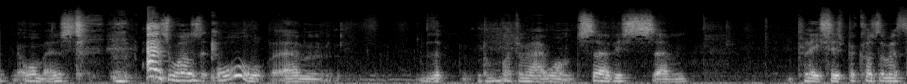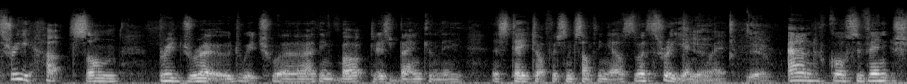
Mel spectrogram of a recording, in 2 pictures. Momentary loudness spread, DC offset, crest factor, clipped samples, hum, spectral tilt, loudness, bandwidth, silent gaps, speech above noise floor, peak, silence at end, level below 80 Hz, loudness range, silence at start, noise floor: 12 LU; under 0.1%; 20 dB; under 0.1%; none; -4.5 dB/octave; -21 LUFS; 16 kHz; none; 20 dB; 0 dBFS; 0 s; -40 dBFS; 4 LU; 0 s; -41 dBFS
